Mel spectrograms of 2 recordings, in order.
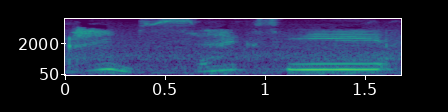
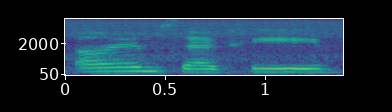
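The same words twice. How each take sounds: First: It is said with warm, felt conviction. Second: It is said flatly, without real feeling.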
